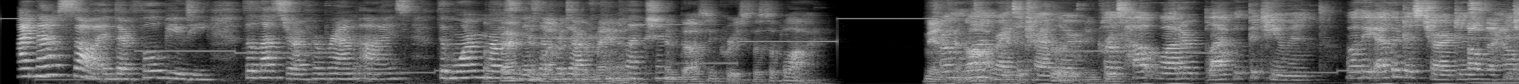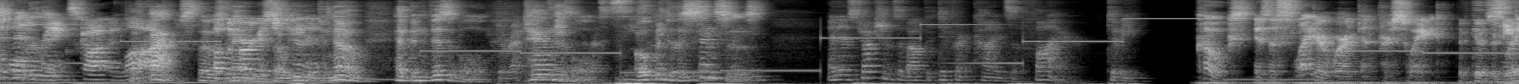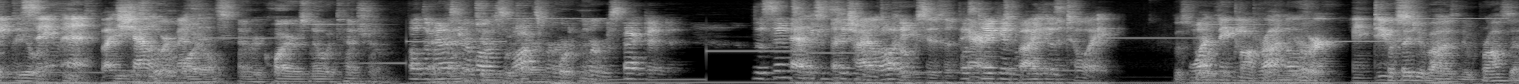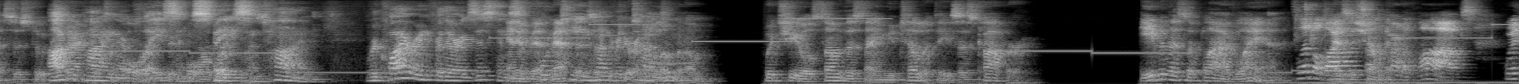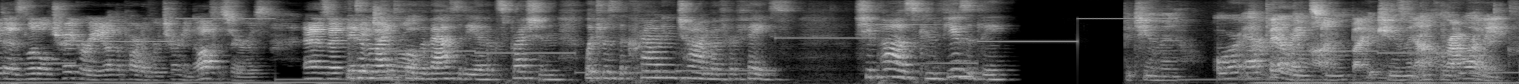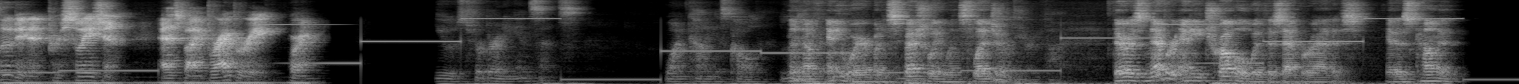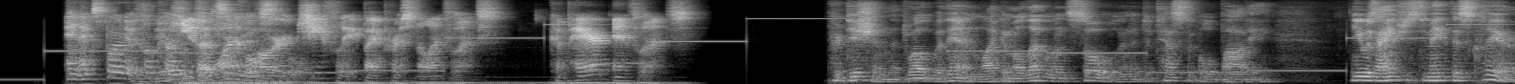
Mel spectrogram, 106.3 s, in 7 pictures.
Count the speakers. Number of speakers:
8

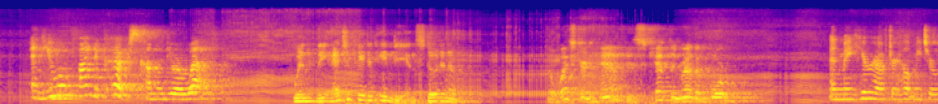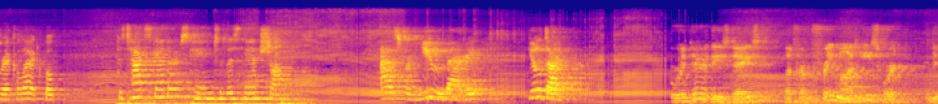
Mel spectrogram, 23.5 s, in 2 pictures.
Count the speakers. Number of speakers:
5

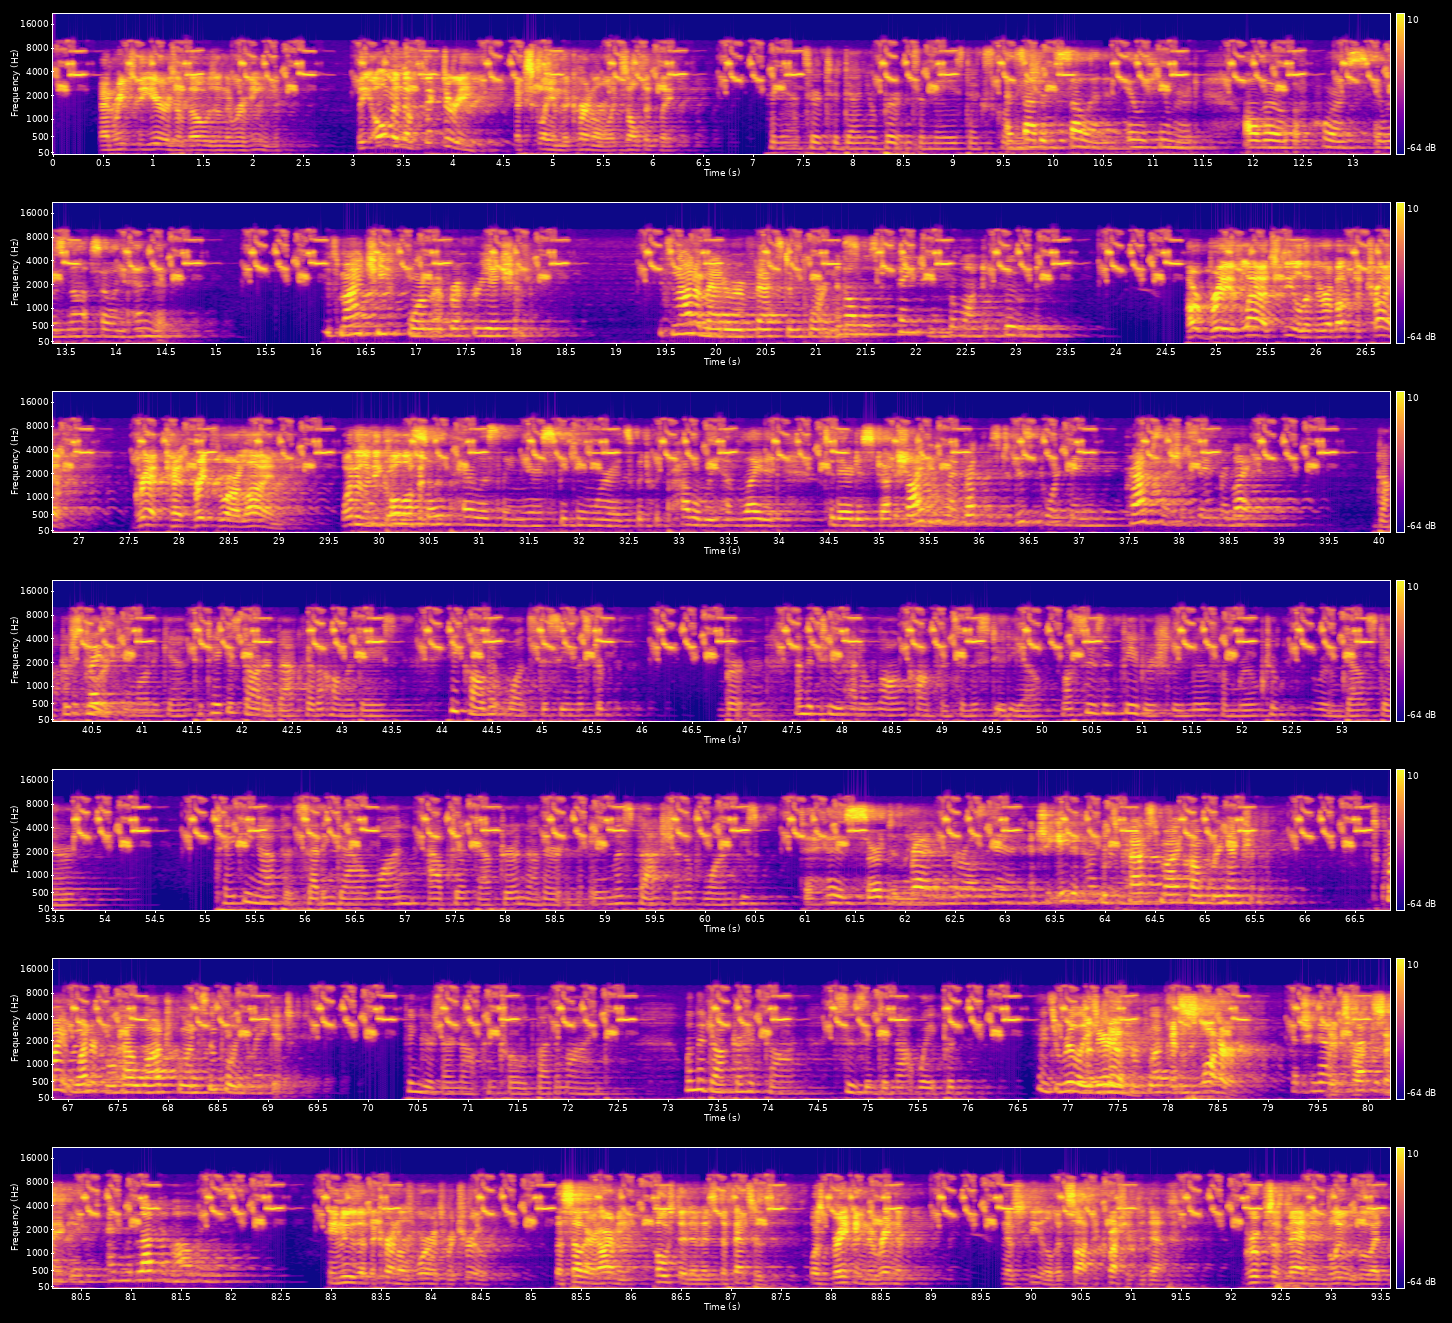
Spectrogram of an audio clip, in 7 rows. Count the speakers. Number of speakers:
5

